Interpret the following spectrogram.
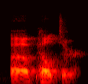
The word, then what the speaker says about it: Pelter: Pelter.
